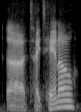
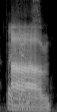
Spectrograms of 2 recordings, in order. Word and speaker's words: Titanus: Titano. Titanus. It's spelled Titanus. tit anus. You'll never forget it now.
